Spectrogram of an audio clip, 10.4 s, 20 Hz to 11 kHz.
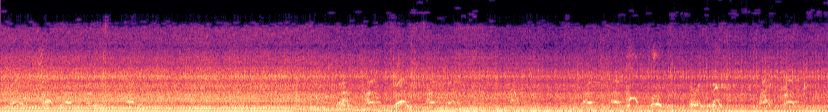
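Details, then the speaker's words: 18HP Noma lawn tractor twin, started by bump-starting the solenoid with pliers after charging the battery: it catches after a few cranks and settles into a steady, even, healthy run under barking dogs. "yep she's a runner"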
